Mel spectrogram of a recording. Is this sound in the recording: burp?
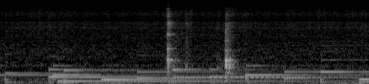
no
